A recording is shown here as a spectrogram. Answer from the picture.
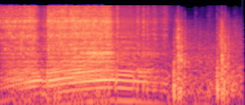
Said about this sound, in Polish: Polskie prawo zupełnie nie ogranicza modernizowania samochodów i motocykli w taki sposób, żeby one wydawały, nazwijmy to delikatnie, dużo głośniejsze dźwięki.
